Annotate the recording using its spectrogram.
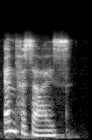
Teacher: The first syllable is stressed, the second syllable is an unstressed syllable pronounced as a schwa, and the third syllable has a secondary stress.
